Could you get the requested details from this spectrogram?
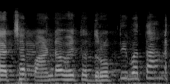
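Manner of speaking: ordinary delivery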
